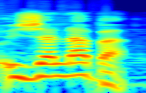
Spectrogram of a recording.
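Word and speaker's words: djellaba: Am I right with that pronunciation? Yeah. So, jalaba.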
